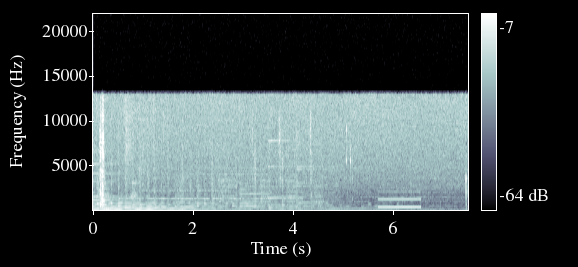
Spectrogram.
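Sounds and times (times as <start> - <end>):
music: 0.0 - 6.6
telephone ring tone: 5.7 - 6.6.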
